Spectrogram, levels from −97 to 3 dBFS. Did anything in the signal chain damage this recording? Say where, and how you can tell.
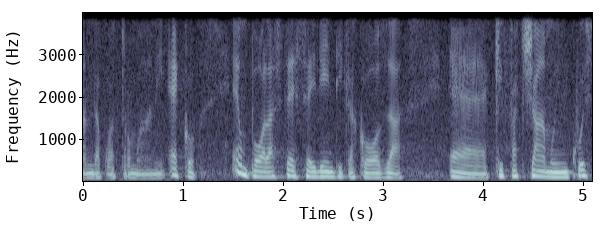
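No, nothing in the chain damaged this speech: the band stopping at 4 kHz fits a narrowband call codec such as G.711 A-law at 64 kbps working as designed, and the steady room noise sitting about 31 dB below the speech belongs to the recording space rather than to any stage of the system.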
